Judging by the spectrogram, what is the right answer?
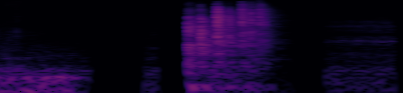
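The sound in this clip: Dice rolled for a draft order: a couple of brief clicks followed by a short, sharp clatter that quickly dies away, with quiet gaps between.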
